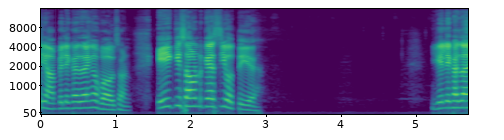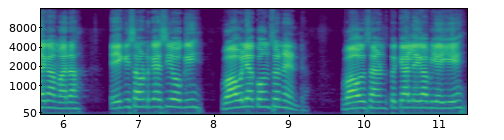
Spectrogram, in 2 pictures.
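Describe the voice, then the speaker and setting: A man's voice: extremely high pitch, sharp tone, smooth, dry recording. A male teacher gives an informal classroom grammar lesson, quizzing his students and answering his own questions. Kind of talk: classroom lecture.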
